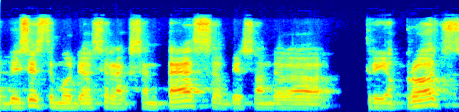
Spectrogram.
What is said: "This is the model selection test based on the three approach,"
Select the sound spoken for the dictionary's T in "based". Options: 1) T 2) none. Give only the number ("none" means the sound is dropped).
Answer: 2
